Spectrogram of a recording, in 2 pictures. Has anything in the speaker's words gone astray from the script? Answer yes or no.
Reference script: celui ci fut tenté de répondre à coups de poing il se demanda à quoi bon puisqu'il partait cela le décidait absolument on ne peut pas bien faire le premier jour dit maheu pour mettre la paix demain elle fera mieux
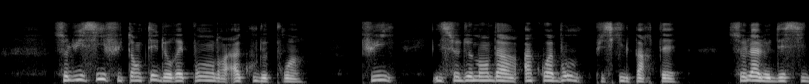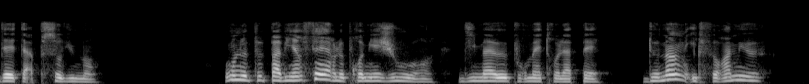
yes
